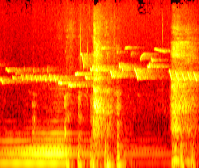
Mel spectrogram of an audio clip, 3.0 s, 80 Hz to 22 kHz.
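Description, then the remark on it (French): A winter wren (Troglodytes hiemalis), a round brown bird about 7-8 cm long with a 2 cm tail, sings perched: a long, rapid, high-pitched warbling trill that runs almost unbroken, over a steady low droning hum with a few louder rustling bursts in the middle. “Figurez-vous que derrière ce chant puissant se cache un oiseau qui fait environ 7-8 euh, cm de long, qui a la forme d'une boule totalement brune et qui chante avec une petite queue qui fait 2 cm de long perché perchée dans les airs.”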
